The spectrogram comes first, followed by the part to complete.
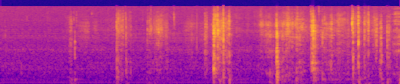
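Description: Trading cards being handled and shuffled in the hands: a scattered series of light clicks and flicks as the cards are swapped, starting after a short quiet moment.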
